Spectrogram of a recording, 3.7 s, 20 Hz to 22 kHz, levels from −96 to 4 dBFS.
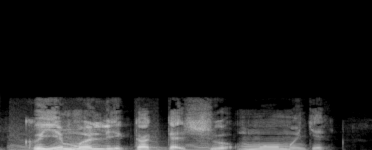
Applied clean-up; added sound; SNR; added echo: none; Electric guitar / Bass guitar; 18 dB; none.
